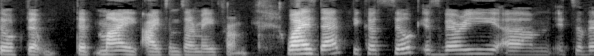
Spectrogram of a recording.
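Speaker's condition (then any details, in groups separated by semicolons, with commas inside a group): No condition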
